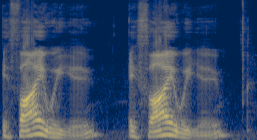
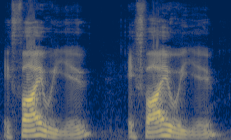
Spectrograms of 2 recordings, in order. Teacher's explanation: So big stress on I, smaller stress on you.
